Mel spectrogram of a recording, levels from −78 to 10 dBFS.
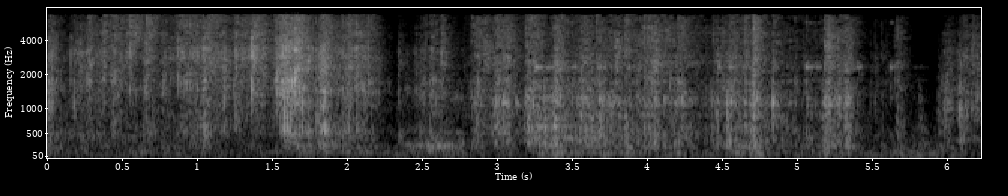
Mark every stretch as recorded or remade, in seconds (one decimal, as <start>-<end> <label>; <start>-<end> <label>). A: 0.0-1.6 recorded; 1.6-2.4 remade; 2.4-6.2 recorded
